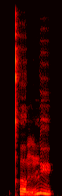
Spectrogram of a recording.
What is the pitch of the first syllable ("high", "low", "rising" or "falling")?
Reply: low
